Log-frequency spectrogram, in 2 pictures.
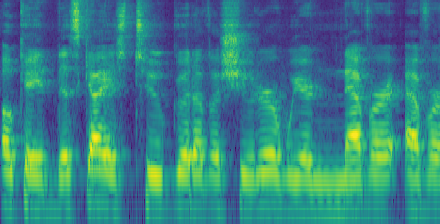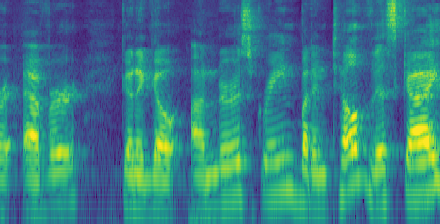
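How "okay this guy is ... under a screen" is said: ordinary talk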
